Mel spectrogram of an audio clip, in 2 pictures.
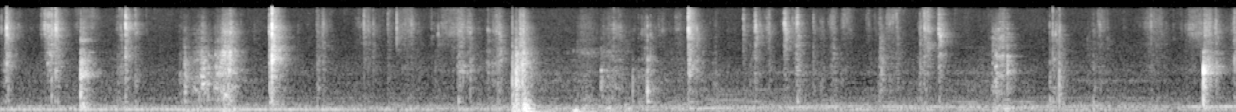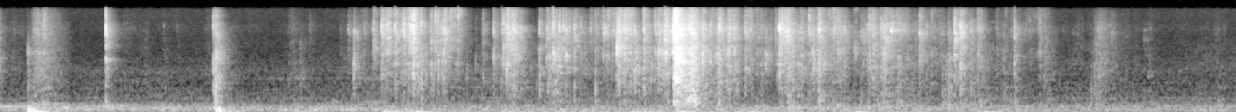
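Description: Foil trading-card pack wrapper crinkling and tearing as it is opened, densest in the last third. Before that, scattered light clicks and taps of cards being handled.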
